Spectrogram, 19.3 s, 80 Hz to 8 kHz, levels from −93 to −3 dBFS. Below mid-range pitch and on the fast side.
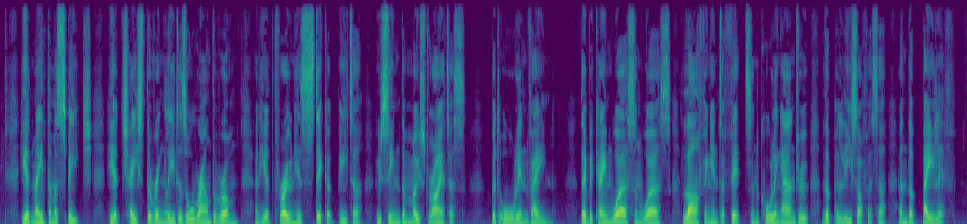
No: low, 120 Hz; average, 155 wpm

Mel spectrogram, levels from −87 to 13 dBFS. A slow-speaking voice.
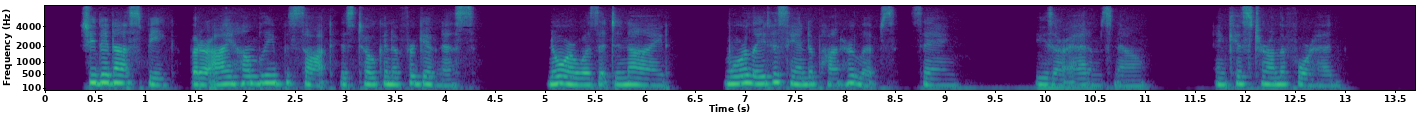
No: average, 155 wpm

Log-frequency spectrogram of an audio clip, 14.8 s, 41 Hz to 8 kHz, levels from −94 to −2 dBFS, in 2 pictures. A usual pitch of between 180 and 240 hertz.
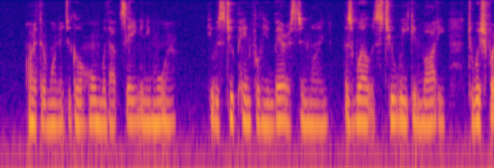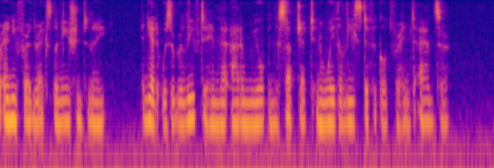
No: medium, 165 Hz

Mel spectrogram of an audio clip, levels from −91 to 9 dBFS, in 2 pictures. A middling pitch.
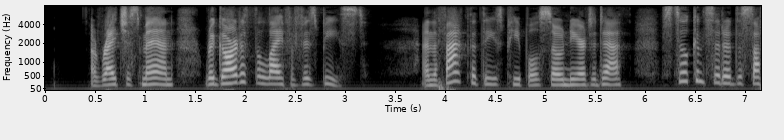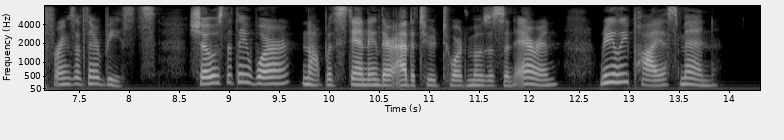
No: high, 210 Hz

